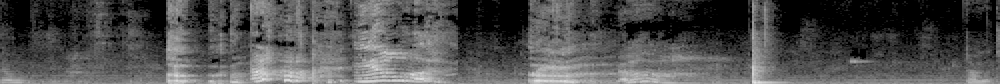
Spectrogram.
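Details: A run of long, loud, voiced deliberate belches from a burp compilation, with faint background music.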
